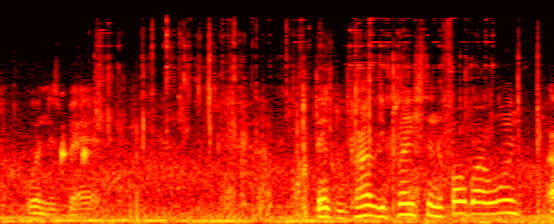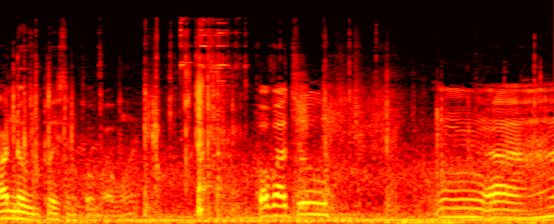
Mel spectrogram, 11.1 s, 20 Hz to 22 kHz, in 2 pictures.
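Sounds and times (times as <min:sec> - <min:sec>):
vehicle rumble: 0:00.0 - 0:11.0
metallic jingling: 0:00.8 - 0:08.6.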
